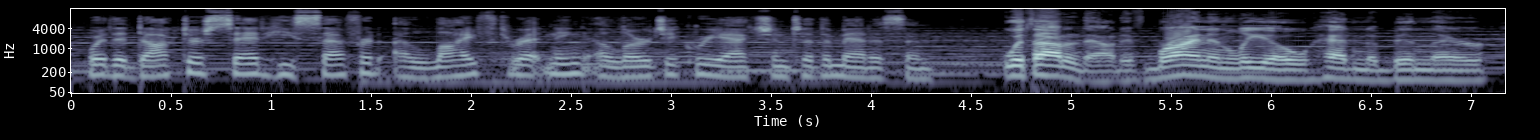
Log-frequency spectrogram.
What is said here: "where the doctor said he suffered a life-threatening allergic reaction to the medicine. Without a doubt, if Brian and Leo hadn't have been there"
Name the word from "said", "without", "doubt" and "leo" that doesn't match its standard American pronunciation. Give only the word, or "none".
none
